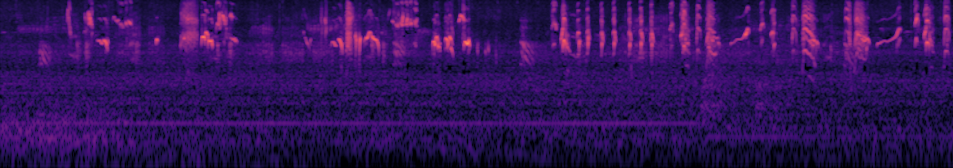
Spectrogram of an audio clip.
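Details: Red-backed shrike singing a rambling, varied warble of scratchy chattering notes, high squeaks and short whistles, delivered in dense bursts with brief pauses, over a faint steady low hum.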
